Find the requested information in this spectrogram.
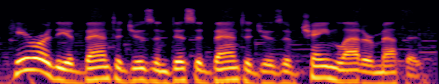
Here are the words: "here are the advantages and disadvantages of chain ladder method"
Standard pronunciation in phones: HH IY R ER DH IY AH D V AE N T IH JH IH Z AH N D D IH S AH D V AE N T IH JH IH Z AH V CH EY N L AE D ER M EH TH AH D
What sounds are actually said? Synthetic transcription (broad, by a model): HH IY R ER DH IY AH D V AE N T IH JH IH Z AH N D D IH S AH D V AE N T IH JH IH Z AH V CH EY N L AE D ER M EH TH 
